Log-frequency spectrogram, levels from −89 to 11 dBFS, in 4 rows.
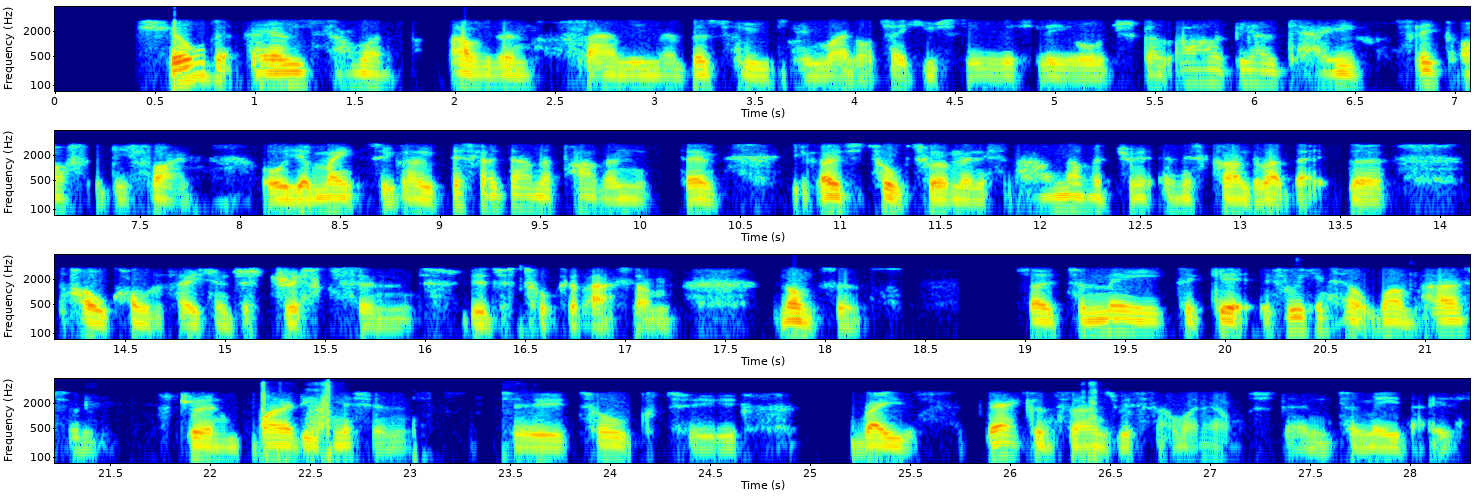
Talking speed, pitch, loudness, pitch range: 210 wpm, 95 Hz, -25 LUFS, 85-100 Hz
